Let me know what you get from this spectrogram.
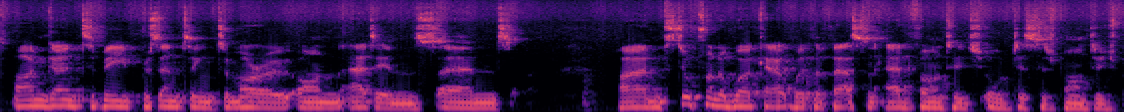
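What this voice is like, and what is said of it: British accent. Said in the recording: “my very British accent.”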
